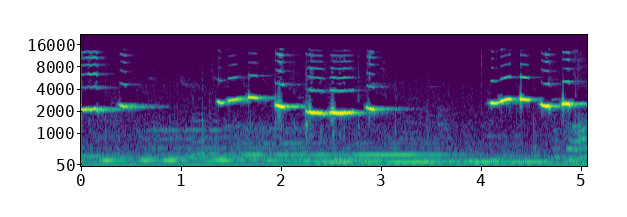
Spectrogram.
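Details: Cockatiel singing a series of clear whistled notes, some held, some sliding up or down, in short phrases with pauses, over soft low humming tones.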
